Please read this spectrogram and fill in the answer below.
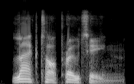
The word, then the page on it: lactoprotein: British English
